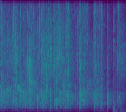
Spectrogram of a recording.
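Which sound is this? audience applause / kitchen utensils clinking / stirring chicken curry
audience applause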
